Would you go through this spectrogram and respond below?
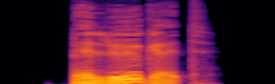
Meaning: second-person plural subjunctive II of belügen
- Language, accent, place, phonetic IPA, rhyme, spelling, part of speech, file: German, Germany, Berlin, [bəˈløːɡət], -øːɡət, belöget, verb, De-belöget.ogg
